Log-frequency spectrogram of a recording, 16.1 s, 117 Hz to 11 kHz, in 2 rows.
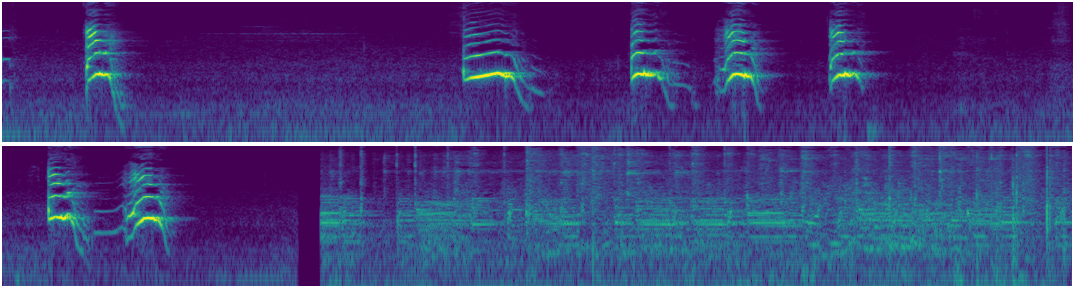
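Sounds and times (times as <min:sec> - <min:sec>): dog yelping: 0:00.0 - 0:01.0, 0:03.4 - 0:04.1, 0:04.7 - 0:06.6, 0:08.4 - 0:09.4.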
